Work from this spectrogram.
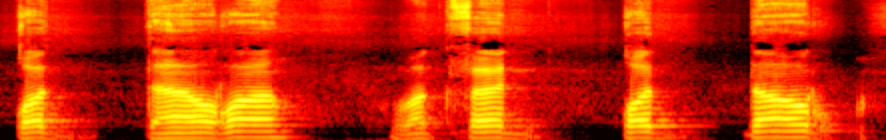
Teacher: را کے اوپر زبر ہے تو اس را کو ہم موٹا پڑھیں گے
